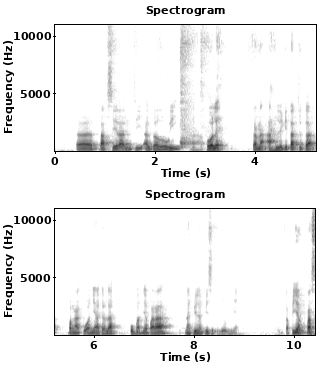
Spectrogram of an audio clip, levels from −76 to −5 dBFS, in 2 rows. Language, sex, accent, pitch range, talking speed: Indonesian, male, native, 105-135 Hz, 110 wpm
